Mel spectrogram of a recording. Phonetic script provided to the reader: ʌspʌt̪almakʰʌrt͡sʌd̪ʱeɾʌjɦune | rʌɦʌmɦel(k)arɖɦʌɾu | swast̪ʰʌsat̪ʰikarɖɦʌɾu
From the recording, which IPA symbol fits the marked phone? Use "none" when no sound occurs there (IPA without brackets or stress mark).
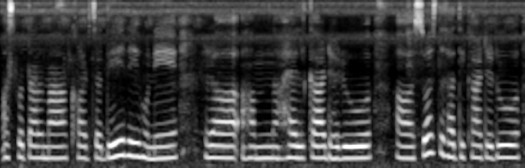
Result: k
